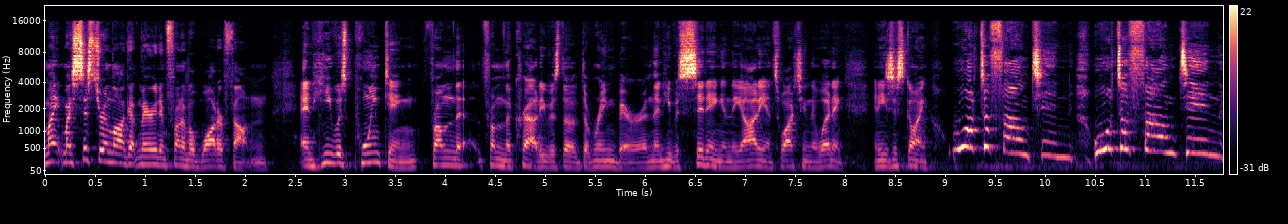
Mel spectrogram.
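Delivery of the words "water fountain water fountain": put-on toddler British accent, much higher, slower. Retelling a two-year-old calling out at a wedding, toddler's British accent. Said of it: "water and fountain in a British accent".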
